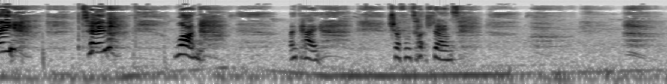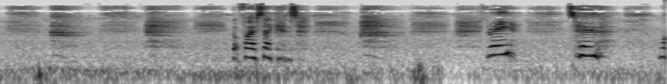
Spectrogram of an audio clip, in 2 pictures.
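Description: A woman talks with animation, close by.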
